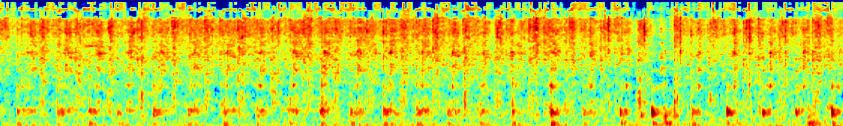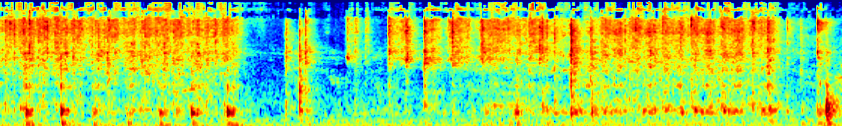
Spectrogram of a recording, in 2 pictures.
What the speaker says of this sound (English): you wanna make sure you mix it until there's no more lumps in it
